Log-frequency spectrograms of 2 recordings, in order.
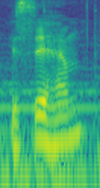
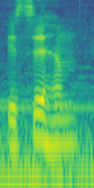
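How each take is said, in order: The two takes are said the same way.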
